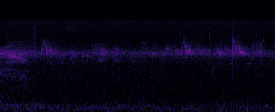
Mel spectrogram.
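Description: Quiet outdoor ambience with a few faint, scattered bird chirps over a steady low hiss.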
